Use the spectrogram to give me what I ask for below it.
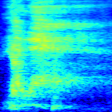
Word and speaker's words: Yahweh: Et j'ai entendu passer devant moi, un son qui faisait quelque chose comme Yahweh.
